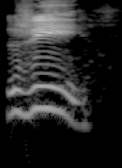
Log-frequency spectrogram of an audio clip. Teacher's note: را کے نیچے جب زیر ہوگی تو اس کو باریک پڑھا جائے گا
